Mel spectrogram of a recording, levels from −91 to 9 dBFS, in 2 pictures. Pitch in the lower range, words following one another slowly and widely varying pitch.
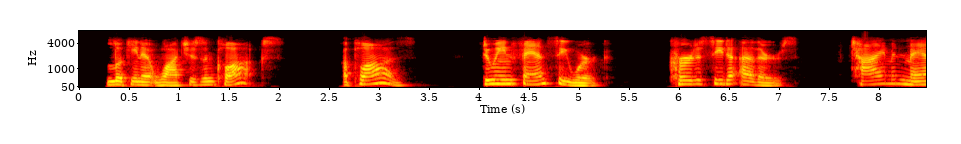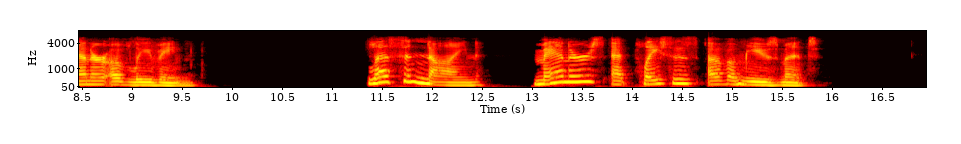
No: medium, 180 Hz; slow, 90 wpm; wide, 6.6 semitones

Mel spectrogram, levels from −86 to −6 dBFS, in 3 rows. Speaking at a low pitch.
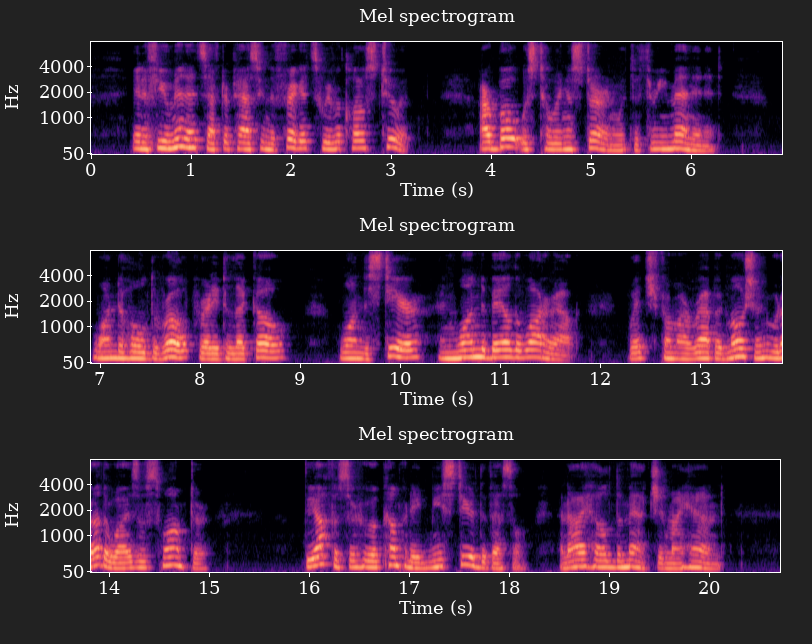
No: medium, 170 Hz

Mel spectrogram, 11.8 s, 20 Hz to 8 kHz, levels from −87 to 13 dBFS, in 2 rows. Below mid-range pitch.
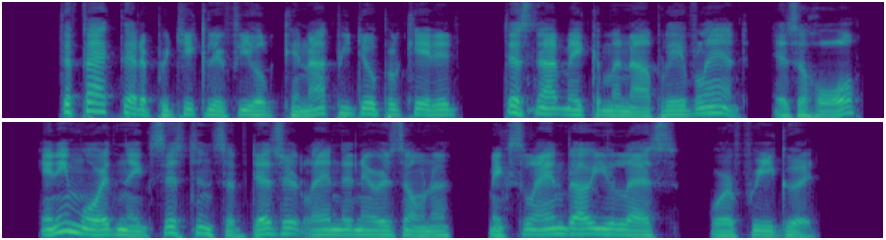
Yes: low, 125 Hz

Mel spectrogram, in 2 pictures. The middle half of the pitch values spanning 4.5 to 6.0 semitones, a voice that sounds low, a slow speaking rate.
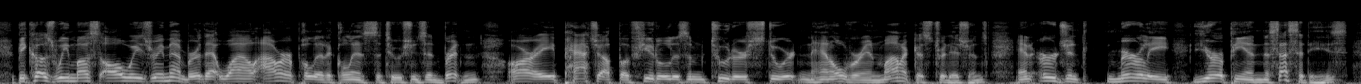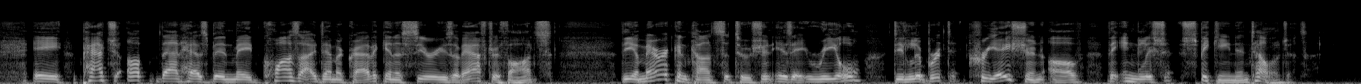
Yes: average, 5.0 semitones; low, 120 Hz; slow, 125 wpm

